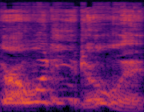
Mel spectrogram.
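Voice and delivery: very high, sassy, disbelieving tone.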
